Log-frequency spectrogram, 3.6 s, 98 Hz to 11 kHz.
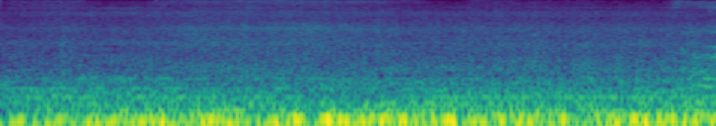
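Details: Older Allied packaged heating unit in a shop, firing after no-heat call traced to airflow, about 60°F air in and 35–36°F rise: low steady rumble of blower and burner, no rattles, squeals or knocking; normal heating operation.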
